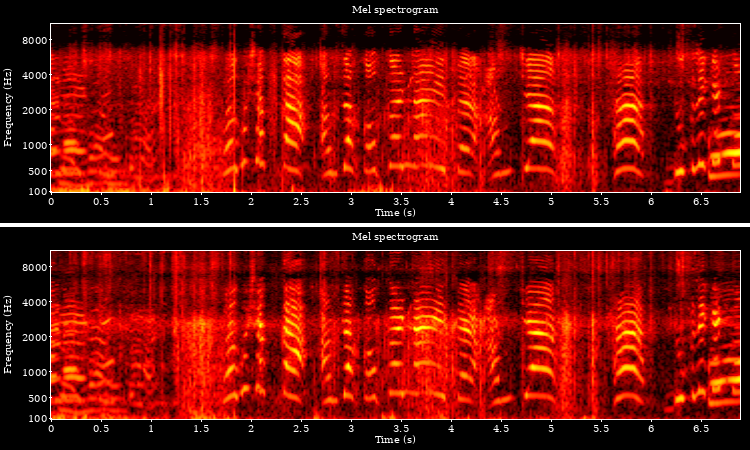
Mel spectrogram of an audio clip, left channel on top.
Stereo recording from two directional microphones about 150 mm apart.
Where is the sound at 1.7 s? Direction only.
25° left (ahead or behind).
